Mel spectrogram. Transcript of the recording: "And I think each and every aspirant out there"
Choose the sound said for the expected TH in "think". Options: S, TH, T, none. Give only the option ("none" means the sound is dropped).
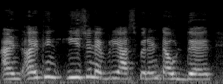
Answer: T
